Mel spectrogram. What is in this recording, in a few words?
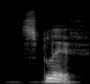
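"spliff", Australian English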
